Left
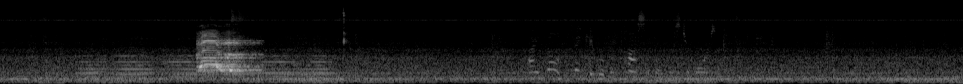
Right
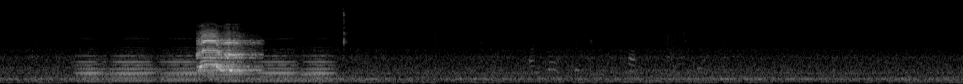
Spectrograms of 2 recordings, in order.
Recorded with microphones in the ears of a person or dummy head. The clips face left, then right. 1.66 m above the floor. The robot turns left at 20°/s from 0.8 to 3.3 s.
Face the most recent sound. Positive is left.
turn(degrees=80)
